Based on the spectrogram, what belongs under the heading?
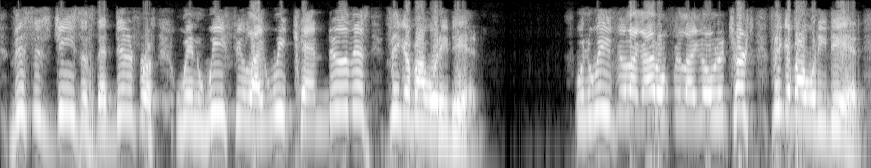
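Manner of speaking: loud, rising preacher's call to the church; full-voiced sermon climax; preaching at full force. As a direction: preach it hard and loud, driving each line home.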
